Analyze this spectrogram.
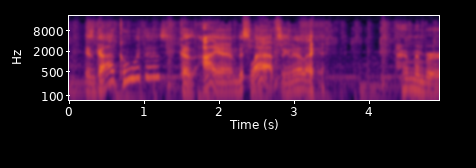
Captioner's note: giggles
